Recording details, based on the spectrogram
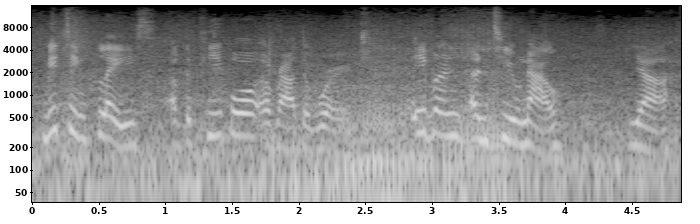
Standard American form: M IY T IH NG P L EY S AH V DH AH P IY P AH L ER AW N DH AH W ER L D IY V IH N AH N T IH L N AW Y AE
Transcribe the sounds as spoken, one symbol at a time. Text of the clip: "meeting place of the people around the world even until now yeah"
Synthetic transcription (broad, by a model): M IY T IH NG P L EY S AH V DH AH P IY P AH L ER AW N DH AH W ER D IY V IH N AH N T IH L N AW Y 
